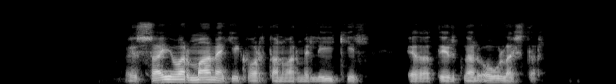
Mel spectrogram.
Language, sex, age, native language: Icelandic, male, 20-29, Icelandic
